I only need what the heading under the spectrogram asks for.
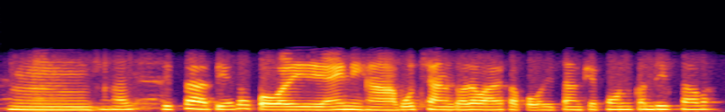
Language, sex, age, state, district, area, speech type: Sindhi, female, 18-30, Gujarat, Junagadh, rural, conversation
